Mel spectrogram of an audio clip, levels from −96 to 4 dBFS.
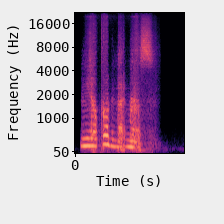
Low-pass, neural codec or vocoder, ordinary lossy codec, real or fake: none; codec, 44.1 kHz, 0.9 kbps, DAC; none; fake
